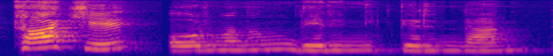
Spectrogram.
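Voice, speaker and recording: A woman storyteller narrating a children's fairy tale in an expressive, conversational way. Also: mid-range voice, unhurried. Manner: animated, conversational, addresses listeners. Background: faint music.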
